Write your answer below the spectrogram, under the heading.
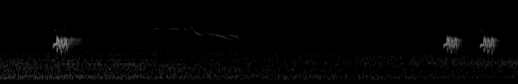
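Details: Blue-tailed bee-eater giving one loud burry note, then after a pause two more in quick succession, over faint background hiss.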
